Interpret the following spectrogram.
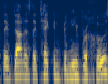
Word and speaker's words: venivrechu: We have here, what they've done is they've taken v'nivrechu, say v'nivrechu, and the word brechot, say brechot.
